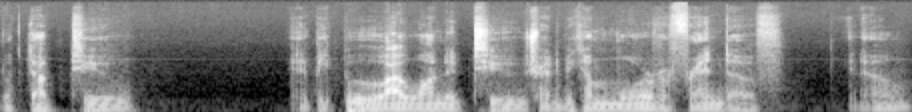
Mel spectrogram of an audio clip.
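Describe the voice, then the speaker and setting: In a dry, close sound with no echo, the man's fairly low, somewhat breathy voice stays monotone and flat. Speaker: content creator. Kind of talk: personal vlog update. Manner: somber; halting.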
